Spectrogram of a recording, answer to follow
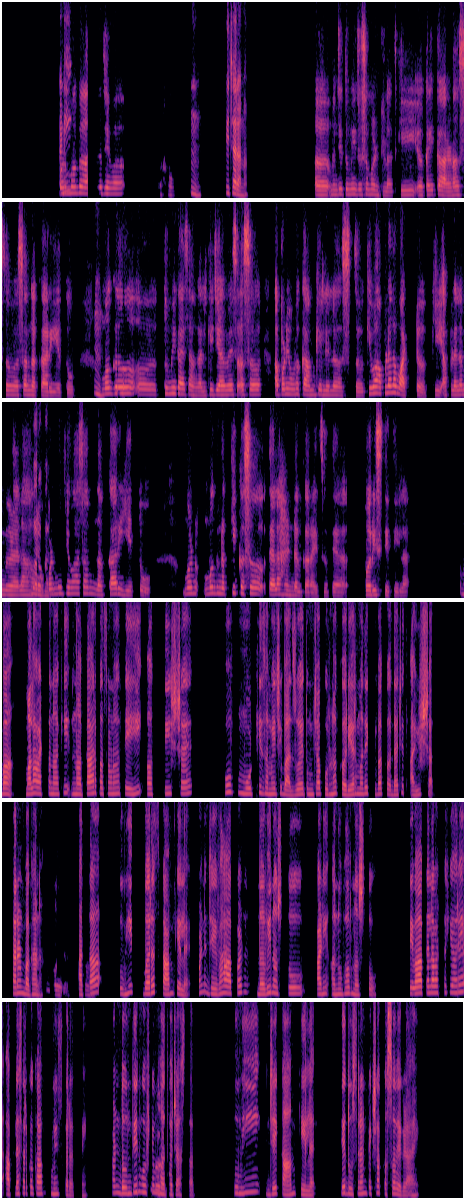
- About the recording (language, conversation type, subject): Marathi, podcast, नोकरीत पगारवाढ मागण्यासाठी तुम्ही कधी आणि कशी चर्चा कराल?
- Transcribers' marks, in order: in English: "हँडल"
